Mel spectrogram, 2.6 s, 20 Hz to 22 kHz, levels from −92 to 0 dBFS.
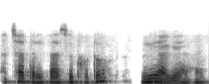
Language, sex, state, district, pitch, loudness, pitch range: Hindi, male, Bihar, Gaya, 130 Hz, -17 LUFS, 120-150 Hz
